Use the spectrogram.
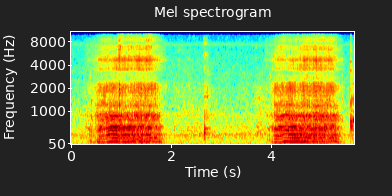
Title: Epic Snoring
